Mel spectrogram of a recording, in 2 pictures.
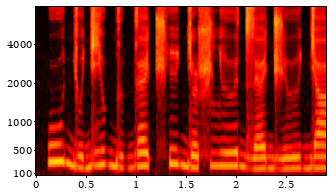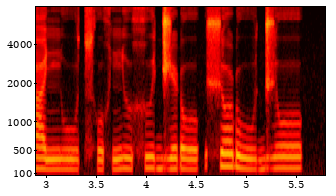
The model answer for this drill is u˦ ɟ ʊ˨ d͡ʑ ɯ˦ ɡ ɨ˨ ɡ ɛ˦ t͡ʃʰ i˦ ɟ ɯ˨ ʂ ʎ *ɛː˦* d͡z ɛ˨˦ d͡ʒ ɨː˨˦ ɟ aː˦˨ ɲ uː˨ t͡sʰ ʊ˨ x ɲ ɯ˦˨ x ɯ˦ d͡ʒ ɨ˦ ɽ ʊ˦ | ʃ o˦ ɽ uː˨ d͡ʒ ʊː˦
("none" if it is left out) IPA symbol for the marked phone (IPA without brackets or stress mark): ɨː˦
